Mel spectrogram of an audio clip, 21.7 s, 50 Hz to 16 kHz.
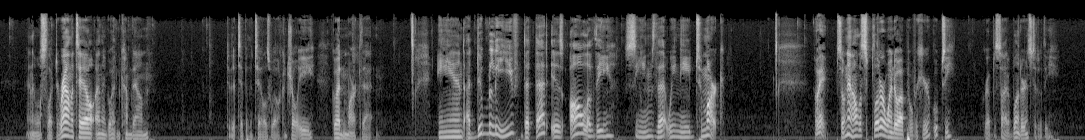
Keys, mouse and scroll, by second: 1.0-5.9 right drag, 5.5 ctrl+e, 7.1 a, 7.5-8.5 middle drag, 10.7-11.9 middle drag, 12.5 middle click, 12.9 middle click, 13.3-14.9 middle drag, 16.1-17.9 middle drag.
